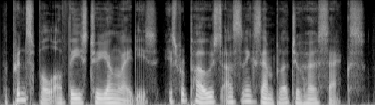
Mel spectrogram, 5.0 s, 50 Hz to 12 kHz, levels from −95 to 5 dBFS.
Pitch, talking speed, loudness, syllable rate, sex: 105 Hz, 180 wpm, -19 LUFS, 4.8 syllables/s, male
